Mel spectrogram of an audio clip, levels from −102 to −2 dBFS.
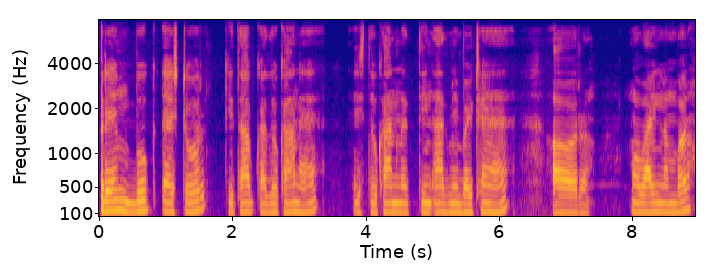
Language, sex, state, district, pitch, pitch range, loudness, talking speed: Hindi, male, Bihar, West Champaran, 130 Hz, 125-135 Hz, -22 LUFS, 120 wpm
